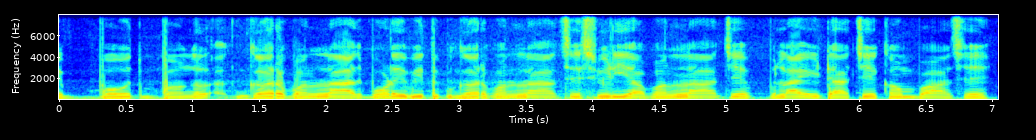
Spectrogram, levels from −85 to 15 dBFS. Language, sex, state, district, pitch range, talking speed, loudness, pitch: Halbi, male, Chhattisgarh, Bastar, 120-130 Hz, 155 wpm, -19 LUFS, 125 Hz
